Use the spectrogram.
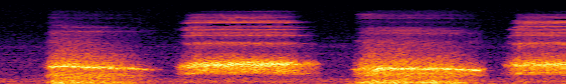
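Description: Soft snoring of a sleeping, unhatched frog egg, heard when the mother frog holds it to her ear: slow, steady rhythm of four long breaths alternating between a breathy rasp and a buzzing, tonal snore, with brief pauses between them and no talking.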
